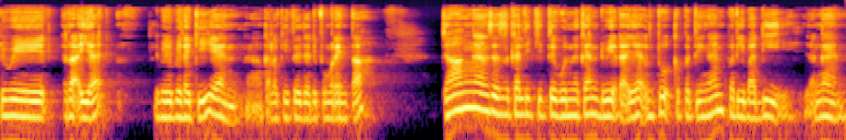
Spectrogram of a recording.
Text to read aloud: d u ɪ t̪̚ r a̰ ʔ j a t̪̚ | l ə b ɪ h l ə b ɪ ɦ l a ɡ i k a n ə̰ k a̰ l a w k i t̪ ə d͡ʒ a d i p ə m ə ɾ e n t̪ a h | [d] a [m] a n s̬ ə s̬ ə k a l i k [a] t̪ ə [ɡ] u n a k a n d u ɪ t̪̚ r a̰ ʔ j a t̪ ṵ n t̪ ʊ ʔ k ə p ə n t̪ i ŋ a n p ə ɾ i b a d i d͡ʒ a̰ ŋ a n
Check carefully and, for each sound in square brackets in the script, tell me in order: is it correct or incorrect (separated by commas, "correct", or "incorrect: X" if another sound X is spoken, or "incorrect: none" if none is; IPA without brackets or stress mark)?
incorrect: d͡ʒ, incorrect: ŋ, incorrect: i, correct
